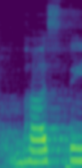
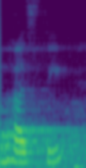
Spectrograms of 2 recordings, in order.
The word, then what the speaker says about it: ಭಾಸ್ತಿ: ಬಗ್ಗೆ ಹಲವು ಚರ್ಚೆಗಳನ್ನ ಕೇಳಿದ್ದೇನೆ ನನ್ನ ಸರ್ನೇಮ್ ಅನ್ನು ಬಾಸ್ತಿ ಬಸ್ತಿ ಬಸದಿ ಬಸಂತಿ ಅಂತ ಏನೇನೋ ಬೇರೆ ಬೇರೆ ಸ್ಪೆಲ್ಲಿಂಗ್ ಗಳಲ್ಲಿ ಯದ್ವಾ ಅಥವಾ ಉಚ್ಚಾರಣೆಗಳಲ್ಲಿ ಹರಡಿವೆ ನಾನು ದೀಪಾ ಭಾಸ್ಪತಿ ಮೂಲ ಊರು ಸಾಮಾಜಿಕ ಸಾಂಸ್ಕೃತಿಕ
